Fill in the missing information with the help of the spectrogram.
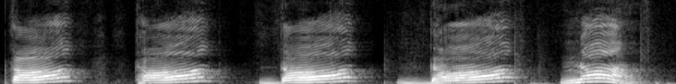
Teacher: इन 5 वर्णों का उच्चारण भी ऊपर के दांतों के मूल में जिह्वा के अग्रभाग को लगा करके करना चाहिए। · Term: तवर्ग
